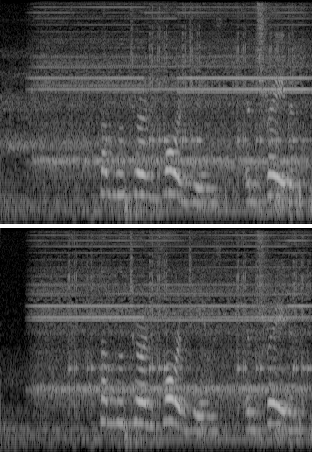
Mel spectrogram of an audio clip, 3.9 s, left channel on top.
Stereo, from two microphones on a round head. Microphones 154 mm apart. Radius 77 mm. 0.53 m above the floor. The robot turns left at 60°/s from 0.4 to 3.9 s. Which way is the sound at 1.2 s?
80° right.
